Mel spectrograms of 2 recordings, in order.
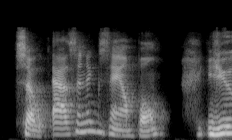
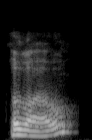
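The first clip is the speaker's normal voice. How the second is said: gruff hello. Shown as a demonstration. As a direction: answer like a grumpy caller. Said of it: "answers the phone a little bit gruff".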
